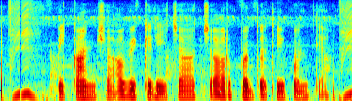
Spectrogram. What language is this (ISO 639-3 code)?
mar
